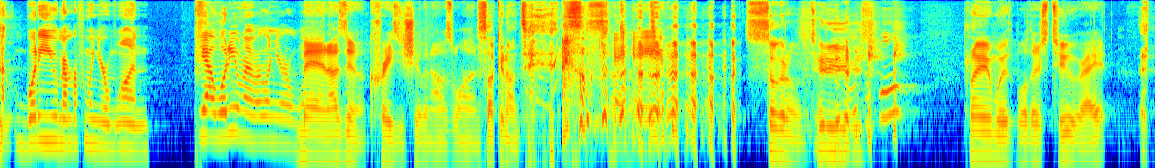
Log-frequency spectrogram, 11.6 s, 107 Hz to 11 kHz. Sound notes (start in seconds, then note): 5.3 everyone laughs; 11.4 laughs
